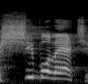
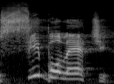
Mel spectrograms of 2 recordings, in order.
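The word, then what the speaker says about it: Chibolete: Porém eles diziam Sibolete, porque o não podiam pronunciar assim bem. Eles não conseguiam falar a palavra Shi, eles só falavam si, então ficava Sibolete em vez de Shibolete.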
